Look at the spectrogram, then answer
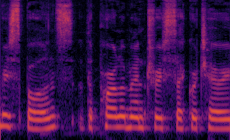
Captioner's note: speaking French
